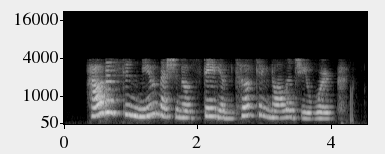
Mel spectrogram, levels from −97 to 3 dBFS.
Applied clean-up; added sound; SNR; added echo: neural mask model DeepFilterNet 3.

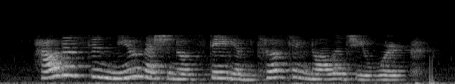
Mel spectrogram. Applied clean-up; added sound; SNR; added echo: none; Water; 18 dB; reverberation time 0.4 s.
